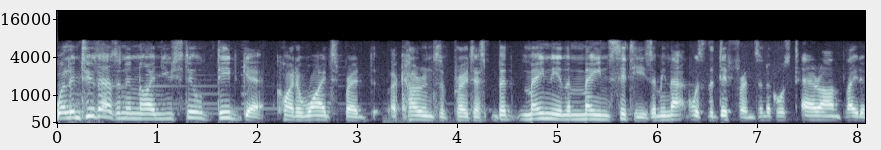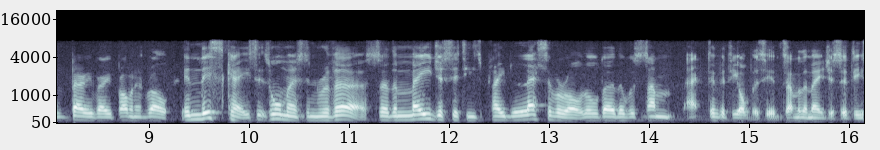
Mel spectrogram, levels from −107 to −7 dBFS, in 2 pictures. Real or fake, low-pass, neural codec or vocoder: real; 7.2 kHz; none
